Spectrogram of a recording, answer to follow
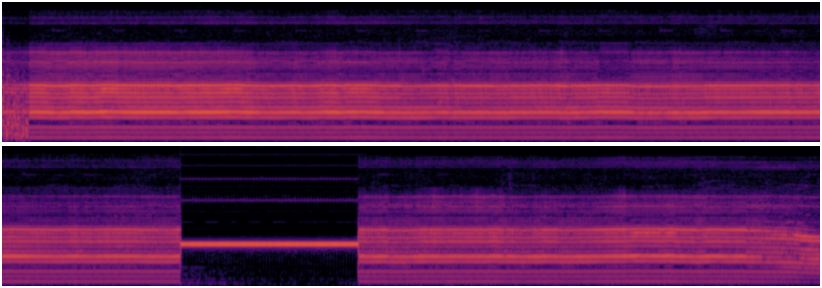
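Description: A man's voice holding one long note at a single pitch. About seven and a half seconds in, it is cut for just over a second by a high, pure censor bleep. Near the end, the note slides down in pitch.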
